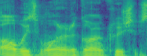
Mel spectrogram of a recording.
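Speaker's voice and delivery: normal talking voice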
